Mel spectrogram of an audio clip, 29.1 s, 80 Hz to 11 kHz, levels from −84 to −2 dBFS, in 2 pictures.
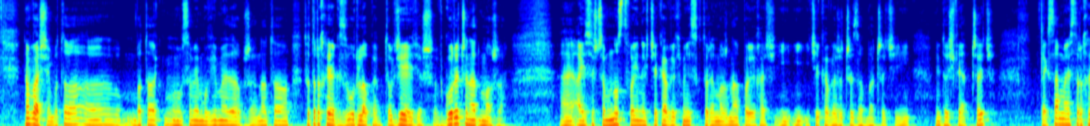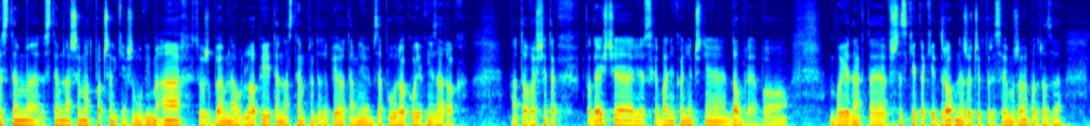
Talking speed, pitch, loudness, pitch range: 205 wpm, 115 Hz, -26 LUFS, 105-125 Hz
